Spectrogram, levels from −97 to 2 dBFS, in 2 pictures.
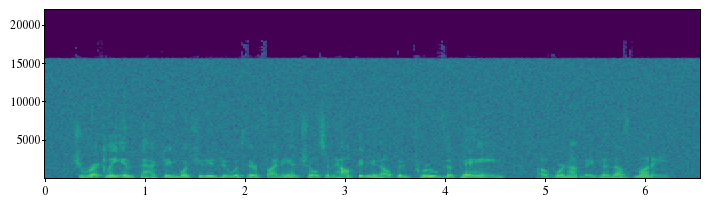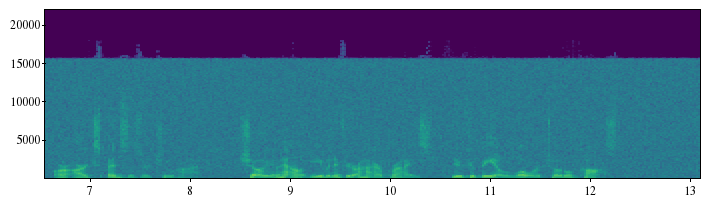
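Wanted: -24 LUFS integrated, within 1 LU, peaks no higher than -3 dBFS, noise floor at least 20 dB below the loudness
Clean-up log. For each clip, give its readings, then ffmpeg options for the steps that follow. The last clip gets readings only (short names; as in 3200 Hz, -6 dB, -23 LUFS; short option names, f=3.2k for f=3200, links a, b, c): noise floor -40 dBFS; noise floor target -50 dBFS; loudness -30.0 LUFS; peak -12.0 dBFS; loudness target -24.0 LUFS
-> -af "afftdn=nr=10:nf=-40"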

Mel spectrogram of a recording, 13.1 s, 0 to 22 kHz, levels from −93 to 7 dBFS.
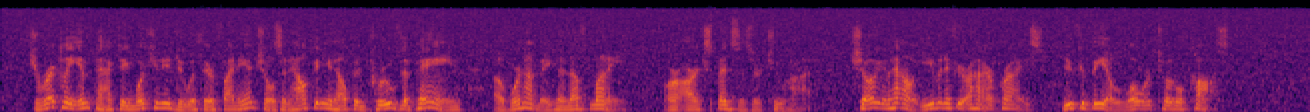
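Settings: noise floor -48 dBFS; noise floor target -51 dBFS
-> -af "afftdn=nr=6:nf=-48"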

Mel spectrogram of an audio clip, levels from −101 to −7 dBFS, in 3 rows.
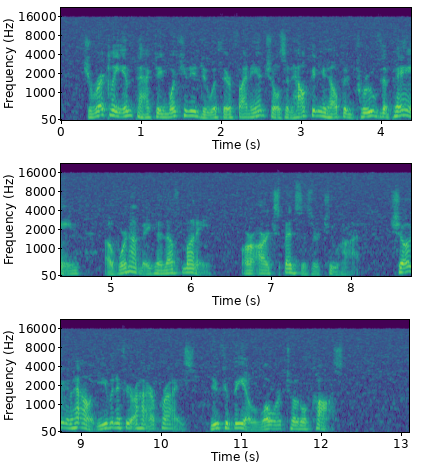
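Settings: noise floor -52 dBFS; loudness -30.5 LUFS; peak -12.5 dBFS; loudness target -24.0 LUFS
-> -af "volume=6.5dB"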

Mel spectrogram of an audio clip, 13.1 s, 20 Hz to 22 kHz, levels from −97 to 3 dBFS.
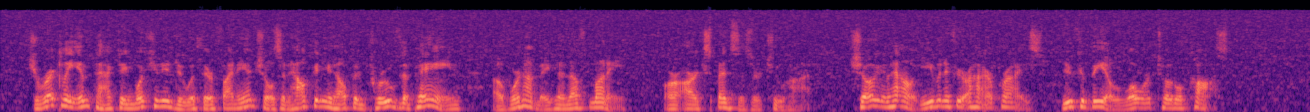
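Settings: loudness -24.0 LUFS; peak -6.0 dBFS; noise floor -46 dBFS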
